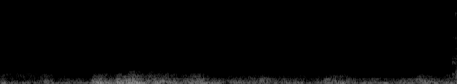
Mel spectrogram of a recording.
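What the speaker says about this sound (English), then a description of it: "It's really thundering." Low thunder rolls outside during rain, a deep rumble that swells after a second and then lingers faintly and steadily in the distance, with no voices.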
